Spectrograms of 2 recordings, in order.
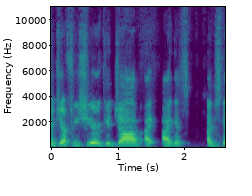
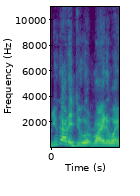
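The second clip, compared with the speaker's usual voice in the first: normal talking voice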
